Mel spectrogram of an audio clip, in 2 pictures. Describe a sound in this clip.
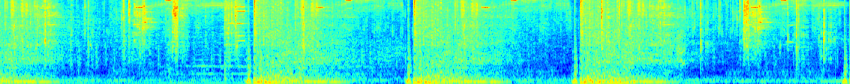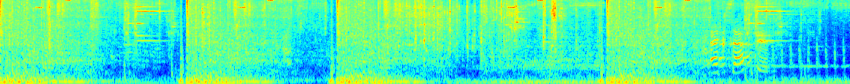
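Heavy energy cannon blasts boom again and again.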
